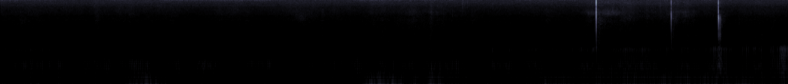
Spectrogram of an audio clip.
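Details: Ashley, a cat, purring in a gentle low pulsing rumble that swells louder a couple of times, with three sharp clicks near the end.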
